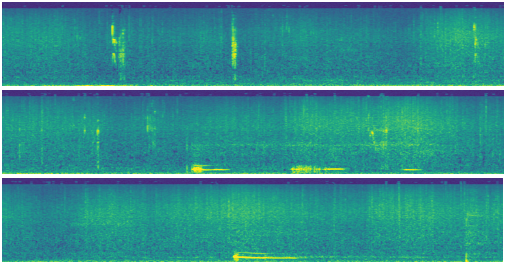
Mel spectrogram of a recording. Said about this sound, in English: Why are you up, by the way? The rain?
